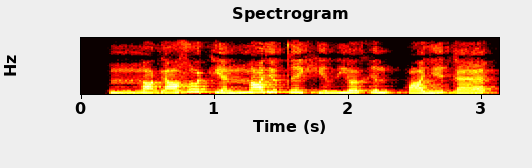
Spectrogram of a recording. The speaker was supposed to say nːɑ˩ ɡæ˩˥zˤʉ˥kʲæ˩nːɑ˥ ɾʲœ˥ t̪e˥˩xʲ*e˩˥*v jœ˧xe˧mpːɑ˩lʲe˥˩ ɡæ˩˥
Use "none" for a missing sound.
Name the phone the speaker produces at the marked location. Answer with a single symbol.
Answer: e˩˥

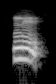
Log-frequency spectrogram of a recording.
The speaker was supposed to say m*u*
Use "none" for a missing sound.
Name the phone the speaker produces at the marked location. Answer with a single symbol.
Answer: y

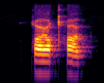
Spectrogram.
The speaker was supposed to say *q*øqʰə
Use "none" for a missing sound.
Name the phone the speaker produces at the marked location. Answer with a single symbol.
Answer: q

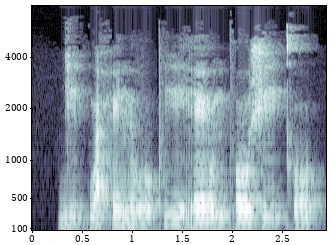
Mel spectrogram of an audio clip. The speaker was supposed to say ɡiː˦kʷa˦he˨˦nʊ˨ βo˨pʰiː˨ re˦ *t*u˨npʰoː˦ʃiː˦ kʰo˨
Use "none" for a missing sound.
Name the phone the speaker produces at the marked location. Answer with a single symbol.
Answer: ɾ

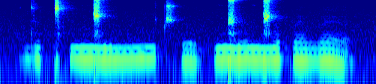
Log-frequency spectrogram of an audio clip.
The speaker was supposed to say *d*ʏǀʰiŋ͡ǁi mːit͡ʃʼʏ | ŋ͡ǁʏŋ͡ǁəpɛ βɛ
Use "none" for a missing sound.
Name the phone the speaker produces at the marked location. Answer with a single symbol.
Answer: d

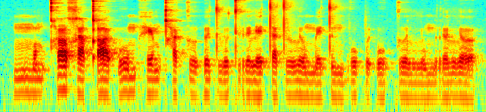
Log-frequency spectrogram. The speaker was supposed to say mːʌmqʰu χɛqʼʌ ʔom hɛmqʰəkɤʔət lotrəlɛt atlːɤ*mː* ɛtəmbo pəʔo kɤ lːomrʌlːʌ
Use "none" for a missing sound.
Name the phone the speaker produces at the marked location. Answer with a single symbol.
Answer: m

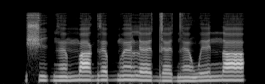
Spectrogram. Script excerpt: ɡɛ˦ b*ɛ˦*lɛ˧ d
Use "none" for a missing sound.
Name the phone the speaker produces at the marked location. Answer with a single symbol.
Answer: ɛ̃˦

